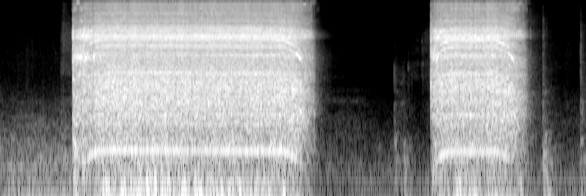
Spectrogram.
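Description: A power drill driving a countersink bit into wood, two loud close whirring bursts, the first about two seconds and the second shorter, separated by a brief silence.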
